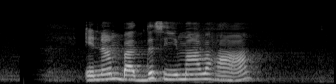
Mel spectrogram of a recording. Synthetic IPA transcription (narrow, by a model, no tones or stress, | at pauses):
enambɐd̪ːɐsiːmaːʋɐɦaː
